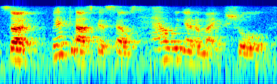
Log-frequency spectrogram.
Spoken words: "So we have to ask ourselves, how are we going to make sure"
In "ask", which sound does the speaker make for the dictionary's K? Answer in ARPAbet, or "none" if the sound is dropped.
K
